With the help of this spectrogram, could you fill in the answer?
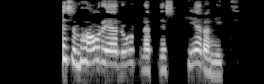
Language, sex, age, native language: Icelandic, female, 50-59, Icelandic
